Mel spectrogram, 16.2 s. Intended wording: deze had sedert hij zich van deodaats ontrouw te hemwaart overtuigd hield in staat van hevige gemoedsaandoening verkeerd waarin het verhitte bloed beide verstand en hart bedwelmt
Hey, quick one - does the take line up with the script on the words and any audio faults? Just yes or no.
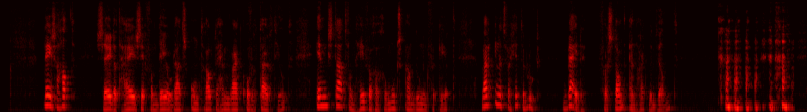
no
